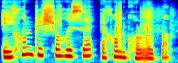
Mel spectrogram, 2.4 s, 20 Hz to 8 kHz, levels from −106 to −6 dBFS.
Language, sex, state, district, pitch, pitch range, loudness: Assamese, female, Assam, Kamrup Metropolitan, 230 Hz, 200-275 Hz, -15 LUFS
